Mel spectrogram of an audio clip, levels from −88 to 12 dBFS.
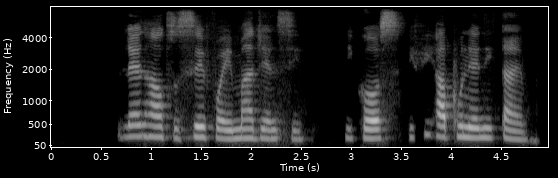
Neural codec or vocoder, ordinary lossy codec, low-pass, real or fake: codec, 16 kHz, 1 kbps, X-Codec, HuBERT features, trained on LibriSpeech; none; none; fake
